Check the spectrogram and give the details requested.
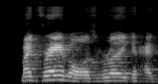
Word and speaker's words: Vrabel: Mike Vrabel. Mike Vreyel is a really good head coach.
